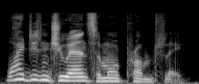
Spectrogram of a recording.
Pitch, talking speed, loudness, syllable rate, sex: 165 Hz, 180 wpm, -15 LUFS, 4.5 syllables/s, female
